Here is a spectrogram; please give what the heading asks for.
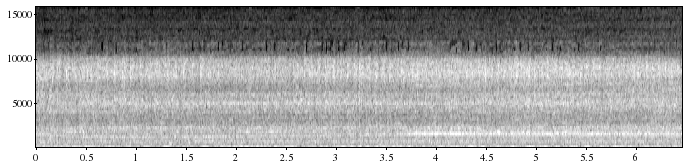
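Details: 1977 Chevrolet squarebody barn find, first start in 17 years, 30 psi oil pressure, manual fast idle spec about 1300 rpm: even steady V8 idle with smooth low burble, no knocks, misses or squeals; running healthy.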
